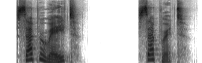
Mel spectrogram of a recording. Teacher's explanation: the at word ending is pronounced fully in verbs but reduced in adjectives and nouns for example the at ending of the word separate is pronounced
